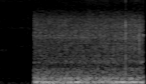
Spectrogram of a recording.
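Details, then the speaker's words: Ford EcoBoost idling with a steady, even hum and no chirp or ticking, after repair. The chirp had been exhaust leaking past a broken exhaust manifold bolt; the manifold and bolts were replaced and the noise is gone. "and now it doesn't make the noise"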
